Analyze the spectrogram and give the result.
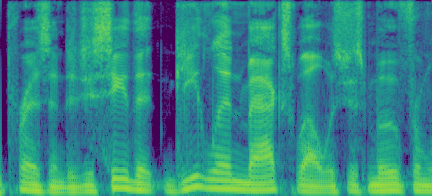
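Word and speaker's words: Ghislaine: did you see that Gilin Maxwell was just moved from one facility to another? I'm so glad you pronounce it that way and not the way that Jillian used to pronounce it.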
